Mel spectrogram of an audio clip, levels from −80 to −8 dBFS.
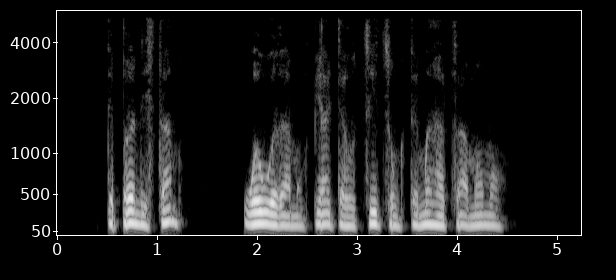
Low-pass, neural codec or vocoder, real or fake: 5.4 kHz; vocoder, 44.1 kHz, 128 mel bands every 256 samples, BigVGAN v2; fake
